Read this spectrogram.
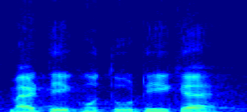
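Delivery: low monotone reply; expressionless. Shown as a demonstration. Teacher mimicking a friend's reply in lifeless conversation, expressionless. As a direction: answer on one note, without feeling. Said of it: "ये expressionless conversation".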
